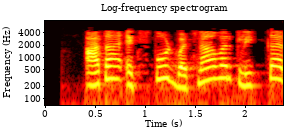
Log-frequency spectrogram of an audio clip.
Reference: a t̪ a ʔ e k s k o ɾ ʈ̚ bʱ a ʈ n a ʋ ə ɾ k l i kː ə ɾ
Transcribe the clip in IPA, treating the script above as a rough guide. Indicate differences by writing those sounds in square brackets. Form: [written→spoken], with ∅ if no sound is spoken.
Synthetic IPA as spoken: a t̪ a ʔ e k s [k→p] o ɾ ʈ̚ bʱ [a→ə] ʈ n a ʋ ə ɾ k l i kː ə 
